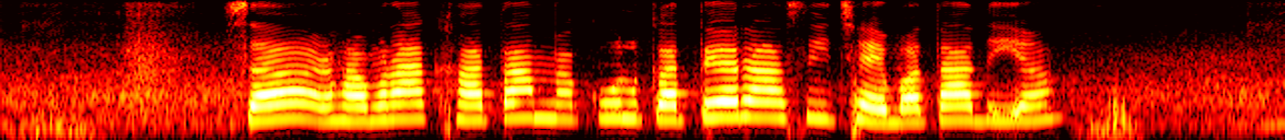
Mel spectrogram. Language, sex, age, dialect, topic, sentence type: Maithili, female, 31-35, Bajjika, banking, question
